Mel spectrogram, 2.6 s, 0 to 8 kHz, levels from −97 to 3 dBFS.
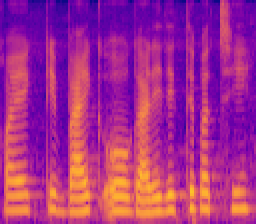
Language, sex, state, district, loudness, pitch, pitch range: Bengali, female, West Bengal, Alipurduar, -17 LUFS, 200 Hz, 190-215 Hz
